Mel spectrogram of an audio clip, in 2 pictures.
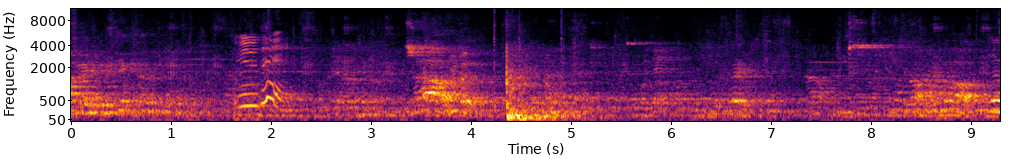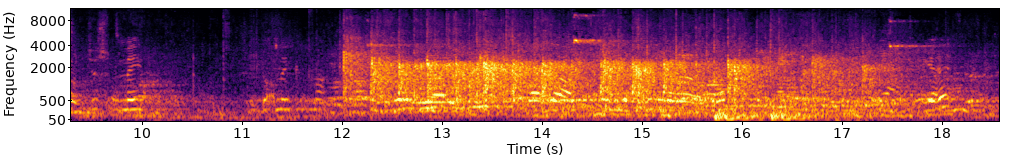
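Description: Young men talk and call out across the court.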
